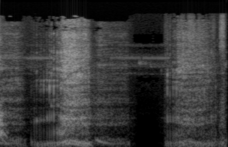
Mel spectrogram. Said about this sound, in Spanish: De lo profundo del bosque escuchamos un gran rugido y de las sombras despacio salió un jaguar enorme.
